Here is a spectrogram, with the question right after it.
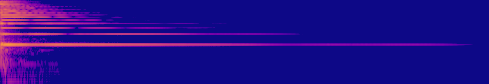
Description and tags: Harpsichord recorded with overhead mics
Harpsichord, instrument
